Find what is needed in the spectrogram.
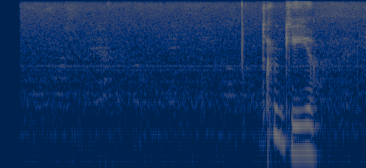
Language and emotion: Russian, neutral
